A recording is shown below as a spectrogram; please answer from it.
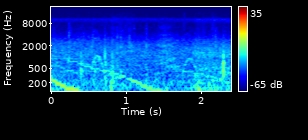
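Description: A mountain bike riding on a dirt trail: steady rolling and rattling noise, with a couple of whining tones that fall in pitch.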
